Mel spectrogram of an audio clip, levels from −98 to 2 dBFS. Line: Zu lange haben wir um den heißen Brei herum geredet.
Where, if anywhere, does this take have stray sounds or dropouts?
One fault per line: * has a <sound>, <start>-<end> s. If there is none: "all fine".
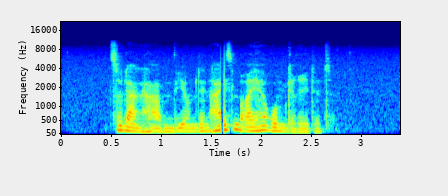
* has a dropout, 1.6-1.6 s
